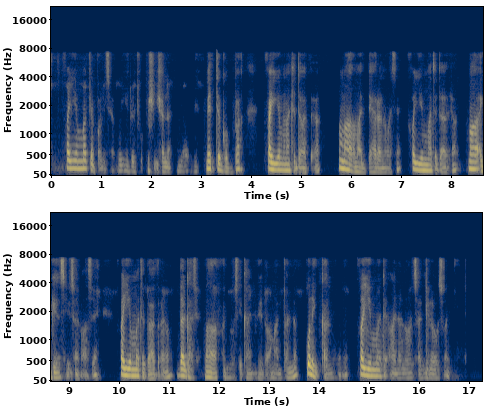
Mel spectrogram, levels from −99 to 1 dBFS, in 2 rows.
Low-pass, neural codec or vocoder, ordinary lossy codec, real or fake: 7.2 kHz; codec, 16 kHz, 1.1 kbps, Voila-Tokenizer; AAC, 48 kbps; fake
